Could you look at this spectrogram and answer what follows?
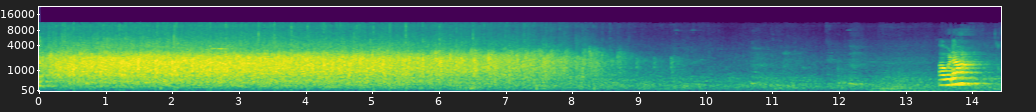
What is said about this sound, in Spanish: Un aplauso para ellos.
